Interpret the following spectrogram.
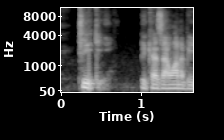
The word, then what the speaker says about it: Takei: And like George Takei, and like Takei, whatever, however you pronounce his name. It's George Takei, Greg. Tiki, because I want to be disrespectful, because he deserves it.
